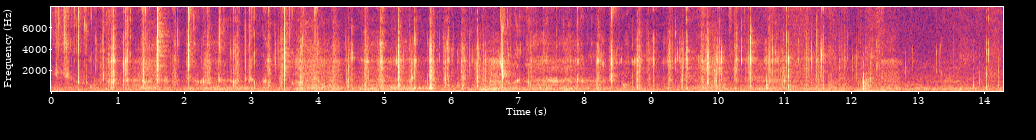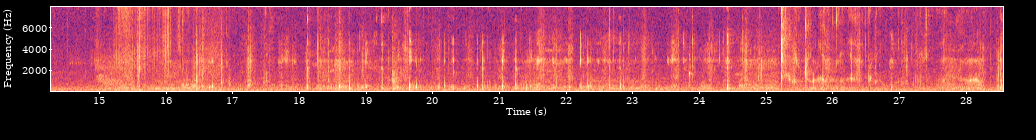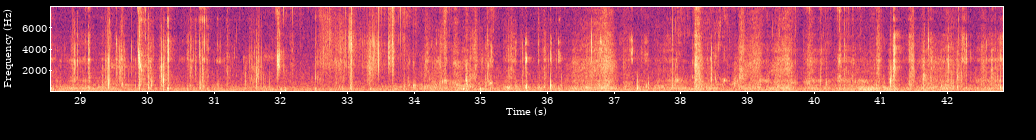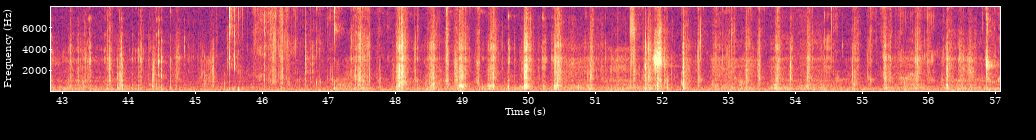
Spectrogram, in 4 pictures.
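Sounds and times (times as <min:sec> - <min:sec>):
person chewing crisp food: 0:00.0 - 0:57.0.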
